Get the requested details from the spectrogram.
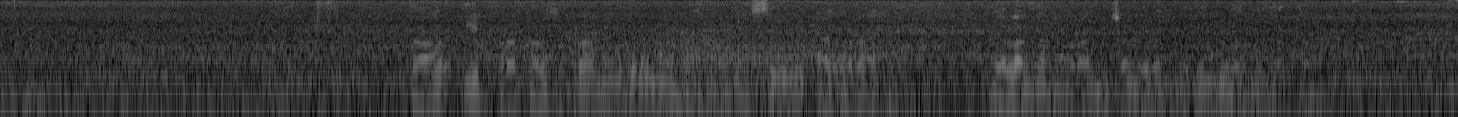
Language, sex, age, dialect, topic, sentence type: Marathi, male, 56-60, Northern Konkan, agriculture, statement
